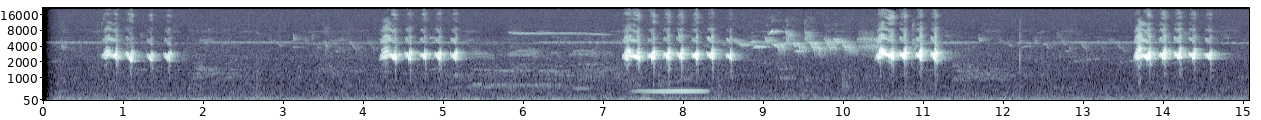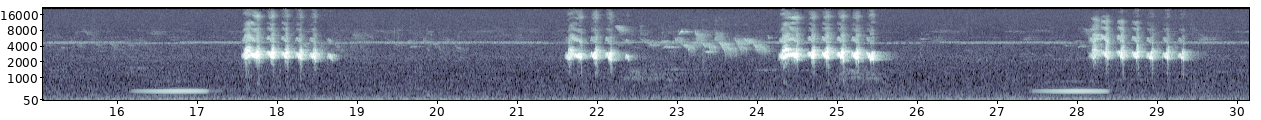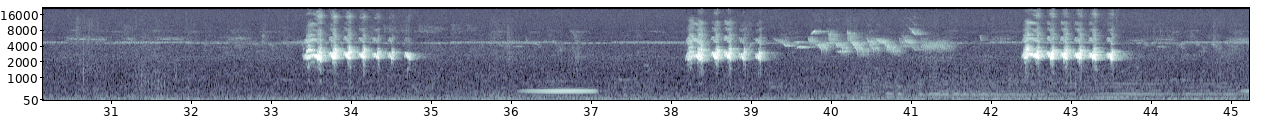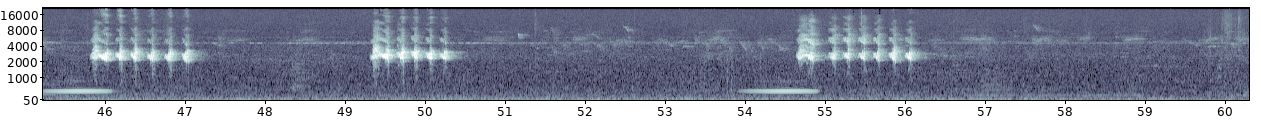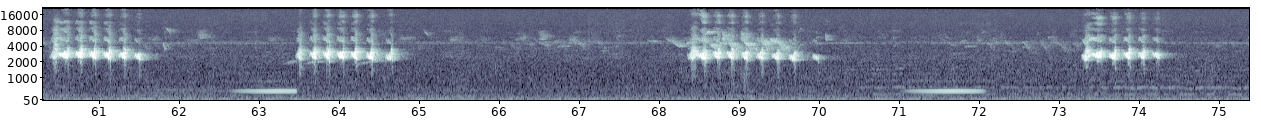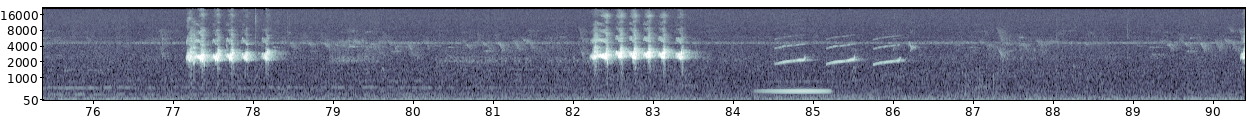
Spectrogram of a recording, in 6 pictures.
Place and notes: Rio Acima, Minas Gerais - Birds in the countryside at dawn, river in background in Brazil (Minas de Gerais)
Birds are singing at dawn in the countryside close to Rio Acima, MG, Brazil.
River in background.
Recorded by a MS Setup Schoeps CCM41+CCM8 in Cinela Zephyx Windscreen.
Recorder Sound Devices 633.
Sound Reference: BRA170304T06
Recorded at 5h30AM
